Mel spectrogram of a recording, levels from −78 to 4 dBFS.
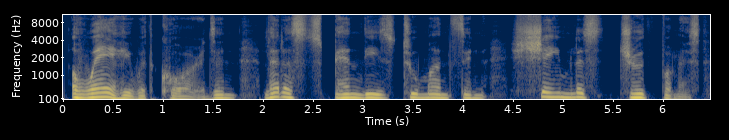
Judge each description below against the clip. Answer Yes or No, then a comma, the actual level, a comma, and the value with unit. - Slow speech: Yes, slow, 120 wpm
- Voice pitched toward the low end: Yes, low, 130 Hz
